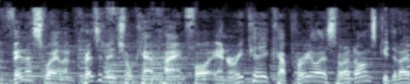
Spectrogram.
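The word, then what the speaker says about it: Capriles Radonski: Marcel is the communications coordinator in New Orleans for the Venezuelan presidential campaign for Enrique Capriles Radonsky. Did I pronounce any of those words correctly?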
